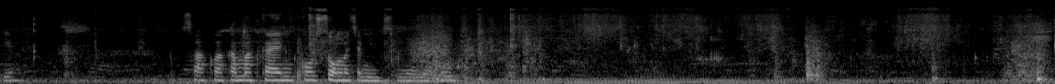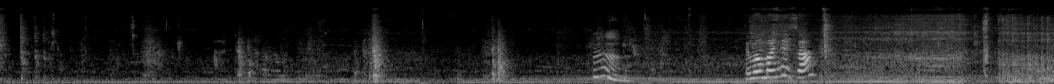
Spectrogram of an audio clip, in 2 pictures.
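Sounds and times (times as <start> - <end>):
wet chewing and mouth smacks: 6.6 - 12.6.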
